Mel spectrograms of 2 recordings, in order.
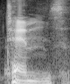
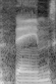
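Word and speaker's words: Thames: How do you even say that? Tames. Rivers. I would say ths cuz I'm American and uneducated, but I've definitely heard Americans say that before, but it is it is a reasonable uh blunder, I would say.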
